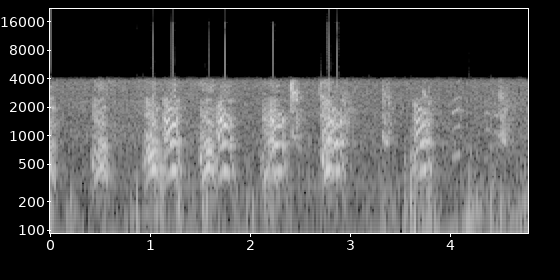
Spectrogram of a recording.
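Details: Dog park hounds at play produce quick, overlapping barks and yelps, some doubled, about two per second, with ringing harmonics and a low rumble of background noise.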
